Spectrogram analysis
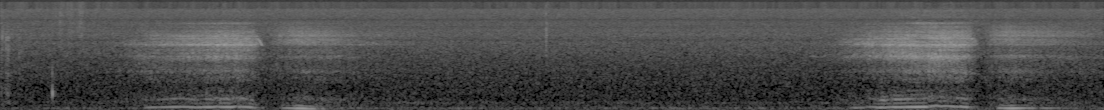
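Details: Pitbull, deeply asleep while his owner stacks Fruit Loops on his head: two slow, low rattling snores, each a drawn-in breath then a short grunt out, in a quiet room; snoring.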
